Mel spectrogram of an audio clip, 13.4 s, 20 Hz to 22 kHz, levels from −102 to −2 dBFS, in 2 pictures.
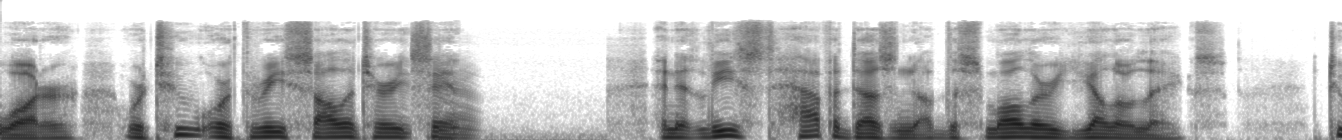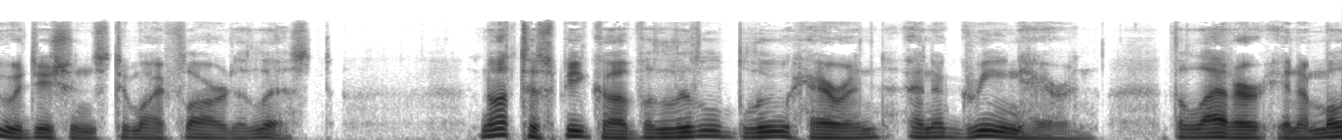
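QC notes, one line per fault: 2.01–2.31 s, repeated packet loss (robotic sound): four gaps opened in quick succession, the longest gap 40 ms, and each hole was patched by extending the preceding audio. About a third of this stretch is concealment, so the sound turns choppy, with roughly 100 ms absent.
2.31–3.05 s, long network dropout: a long interruption in arriving audio is the likely cause. For 720 ms the receiver keeps stretching the last sound instead of going silent, giving a smeared continuation that fades like a buzz or hiss, and the original audio from that span never plays.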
